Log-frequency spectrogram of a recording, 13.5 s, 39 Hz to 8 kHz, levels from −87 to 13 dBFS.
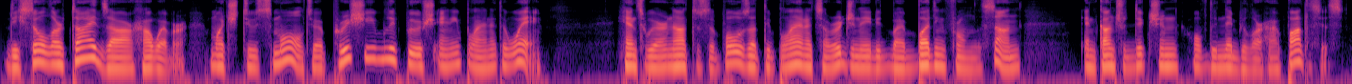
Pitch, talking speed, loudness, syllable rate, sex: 125 Hz, 155 wpm, -21 LUFS, 5.5 syllables/s, male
